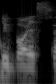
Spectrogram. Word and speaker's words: DuBois: But yeah, I go with the US DuBois and the hard G Gilliard. – That's the Idaho right. DuBois. So yeah. There's a town in Idaho called DuBois and it was very close to where I grew up.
